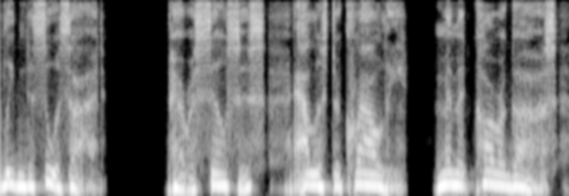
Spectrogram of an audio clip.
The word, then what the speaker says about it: Crowley: She pronounced magic with a long A and Crowley with a long O like bird.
